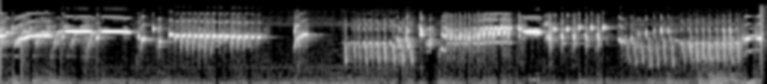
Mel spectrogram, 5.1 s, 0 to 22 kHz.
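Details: Adult Timbrado canary tutor singing for young canaries in 2021 training: long whistled note, then fast clicking trills, warbled phrases and a buzzy rolling tour, with a brief pause near two seconds.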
